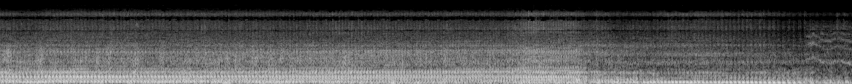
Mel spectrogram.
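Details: 2015 Polaris RZR XP4 1000: steady mid-pitched whine from the gearbox, transmission or clutch rides over the engine rumble, sagging slightly in pitch as the engine eases off; drivetrain whine, cause suspected, not confirmed.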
